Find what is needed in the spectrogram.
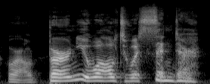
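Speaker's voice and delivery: high, loud burst of rage; enraged trickster god; furious threat. Acted.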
